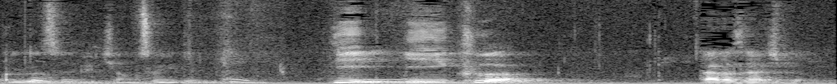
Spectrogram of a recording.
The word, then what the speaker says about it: 第一课: 띠이크 네, 이게 잘 안 되는 이유는 띠 사성입니다. 해보십시오. 띠 그 다음에 이를 발음할 때 띠 발음할 때 이 발음을 여러분은 이미 의식하고 있습니다. 그래서 띠 사성과 일성이 연결이 안 되는 것입니다. 띠를 천천히 발음하고 그 다음에 이를 천천히 발음합니다.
